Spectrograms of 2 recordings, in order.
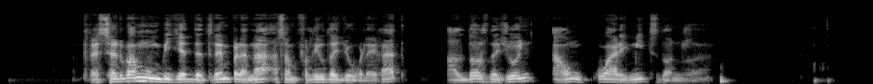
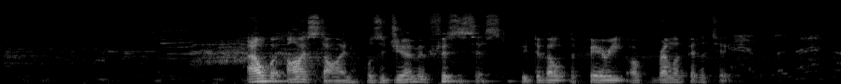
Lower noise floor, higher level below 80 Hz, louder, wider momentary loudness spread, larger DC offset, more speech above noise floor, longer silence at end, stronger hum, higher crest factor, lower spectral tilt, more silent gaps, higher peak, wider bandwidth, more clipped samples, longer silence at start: first, -76 dBFS vs -66 dBFS; first, -58 dBFS vs -70 dBFS; first, -16 LUFS vs -34 LUFS; second, 16 LU vs 25 LU; neither; first, 60 dB vs 32 dB; first, 0.55 s vs 0.25 s; neither; second, 16 dB vs 28 dB; about the same, -5.5 dB/octave vs -5 dB/octave; neither; first, 0 dBFS vs -10 dBFS; about the same, 11.5 kHz vs 12.5 kHz; neither; second, 0.85 s vs 1.6 s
